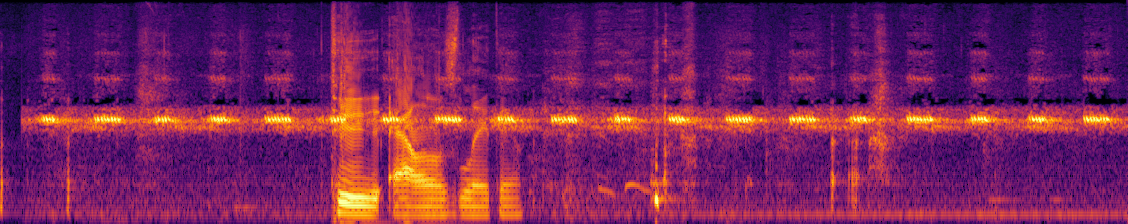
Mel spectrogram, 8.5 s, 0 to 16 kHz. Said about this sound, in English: I didn't set up the 9 second fucking cricket drop. Yeah, that was intense.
